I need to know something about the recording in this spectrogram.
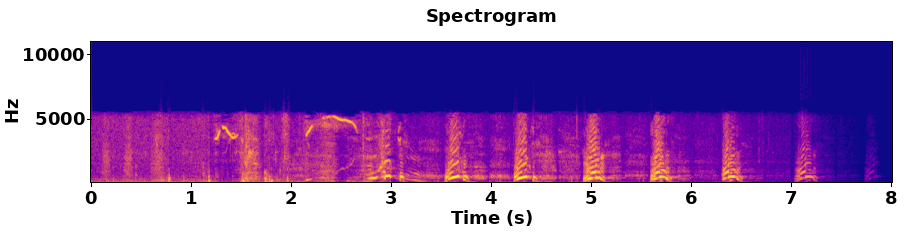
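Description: Hunting dog whining and yelping in a rapid series of short, high calls, about one every 0.7 seconds: the excited sound of a dog trying to reach an animal hidden among the rocks. The sound cuts off suddenly near the end.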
